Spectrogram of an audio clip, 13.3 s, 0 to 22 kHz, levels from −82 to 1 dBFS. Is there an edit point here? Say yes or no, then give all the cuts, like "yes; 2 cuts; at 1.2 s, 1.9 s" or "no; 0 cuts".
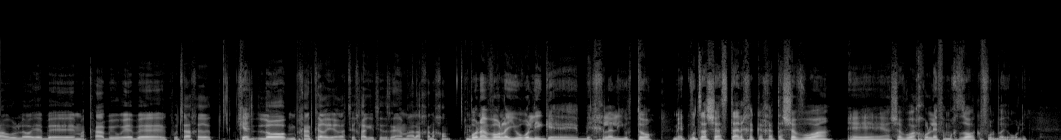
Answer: no; 0 cuts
